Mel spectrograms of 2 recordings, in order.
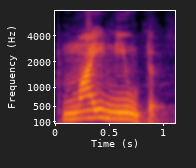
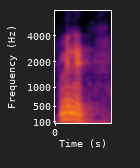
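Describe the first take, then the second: First: It is said as 'my-nyoot', long second vowel. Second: It is said as 'min-it', short first vowel. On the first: Very small in amount. "इसको मिनट नहीं बोलते, इसको बोलते हैं माइन्यूट" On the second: A unit of time. "उसको मिनट ही पढ़ते हैं"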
